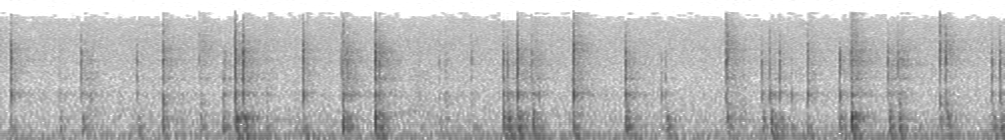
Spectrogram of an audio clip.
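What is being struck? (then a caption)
Wooden jewelry box lid. Long nails rapidly tap the flat wooden lid of a round wooden jewelry box with gold trim. The result is a quick, irregular run of short, dry, woody clicks with a low hollow knock, each dying away almost at once.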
